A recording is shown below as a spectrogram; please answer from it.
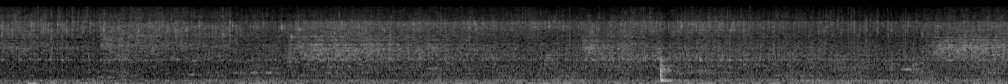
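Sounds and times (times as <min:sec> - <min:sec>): food sizzling in hot oil: 0:00.0 - 0:10.0
sharp knock in pan: 0:06.6 - 0:06.9.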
